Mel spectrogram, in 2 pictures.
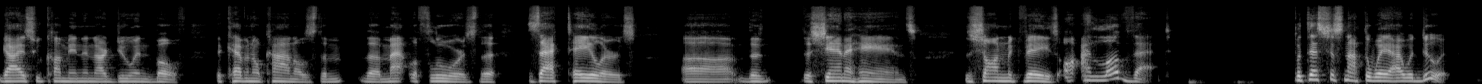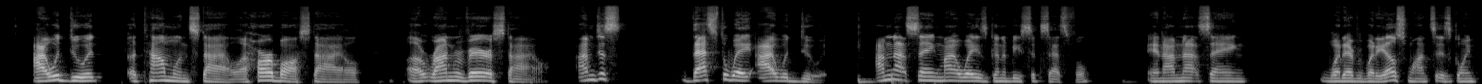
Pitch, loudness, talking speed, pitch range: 145 Hz, -24 LUFS, 170 wpm, 130-165 Hz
